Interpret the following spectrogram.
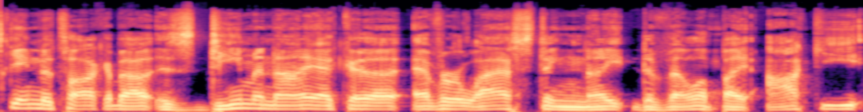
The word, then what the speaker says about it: Demoniaca: Oh, I don't know how the fuck you pronounce it. I'm just taking a stab at it. I'm taking your cue then. Demoniaca is a game where you play as a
